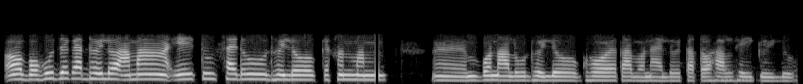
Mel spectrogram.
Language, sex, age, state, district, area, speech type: Assamese, female, 60+, Assam, Dibrugarh, rural, conversation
